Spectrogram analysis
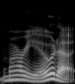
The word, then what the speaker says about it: Mariota: And then I asked Logan Ryan. I'm like, you're friends with him. You played on Tennessee, and he was like, He's like, it's Mariota.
